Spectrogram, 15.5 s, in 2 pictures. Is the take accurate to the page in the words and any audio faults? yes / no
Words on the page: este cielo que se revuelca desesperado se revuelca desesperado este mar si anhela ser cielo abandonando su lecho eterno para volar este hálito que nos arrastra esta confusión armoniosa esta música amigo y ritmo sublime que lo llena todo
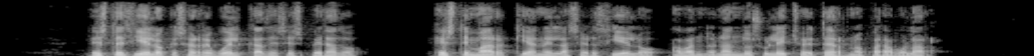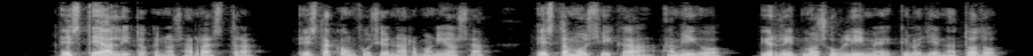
no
